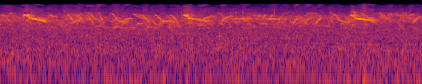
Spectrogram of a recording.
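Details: Group of Oriental white-eyes twittering as a lure for raw birds: an unbroken high chatter with three prominent, bright descending whistles spaced well apart.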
